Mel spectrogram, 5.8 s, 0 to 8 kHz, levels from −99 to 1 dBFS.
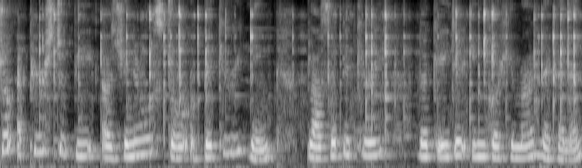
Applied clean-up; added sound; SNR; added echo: none; Chink, clink; 9 dB; reverberation time 0.2 s.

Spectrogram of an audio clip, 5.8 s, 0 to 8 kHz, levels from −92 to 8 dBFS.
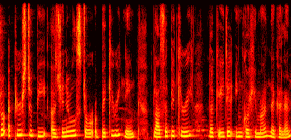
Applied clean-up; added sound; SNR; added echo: none; none; none; none.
